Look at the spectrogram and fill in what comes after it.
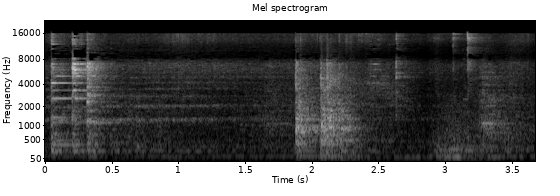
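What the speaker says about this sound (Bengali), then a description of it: "আর এখানে আরও একটা কড়াই বসিয়ে দিলাম।" A wok (kadai) is set down on a stove with a couple of sharp metallic clanks and scraping knocks, loud and close, with quieter pan rattles between.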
